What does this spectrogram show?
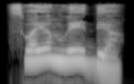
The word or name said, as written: ಸ್ವಯಂವೇದ್ಯ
